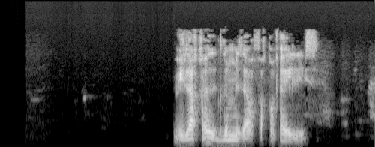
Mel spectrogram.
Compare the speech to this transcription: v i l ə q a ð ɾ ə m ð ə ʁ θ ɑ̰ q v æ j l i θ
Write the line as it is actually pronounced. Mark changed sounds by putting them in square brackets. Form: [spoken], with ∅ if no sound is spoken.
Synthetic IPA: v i l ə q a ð [l] ə m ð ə ʁ θ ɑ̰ q v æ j l i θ

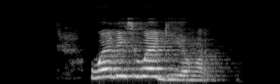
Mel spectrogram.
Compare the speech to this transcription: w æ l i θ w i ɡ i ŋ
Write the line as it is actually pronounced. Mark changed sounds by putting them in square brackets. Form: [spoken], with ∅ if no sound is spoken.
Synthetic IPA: w æ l i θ w [æ] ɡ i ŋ

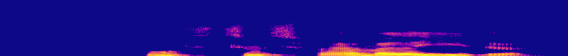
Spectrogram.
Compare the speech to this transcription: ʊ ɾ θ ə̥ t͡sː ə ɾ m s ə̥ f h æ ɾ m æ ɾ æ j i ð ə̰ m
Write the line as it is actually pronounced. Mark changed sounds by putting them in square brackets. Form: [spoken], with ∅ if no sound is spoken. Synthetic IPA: ʊ ɾ θ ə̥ t͡sː ə [∅] m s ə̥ f h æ [∅] m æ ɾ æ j i ð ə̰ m

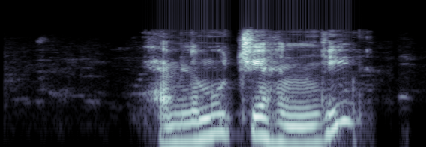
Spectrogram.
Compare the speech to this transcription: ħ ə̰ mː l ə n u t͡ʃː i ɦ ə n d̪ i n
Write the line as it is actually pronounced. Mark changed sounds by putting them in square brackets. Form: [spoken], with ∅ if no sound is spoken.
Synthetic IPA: ħ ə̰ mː l ə [m] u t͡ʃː i ɦ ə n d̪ i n

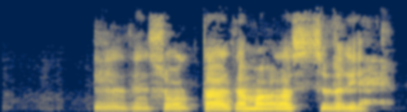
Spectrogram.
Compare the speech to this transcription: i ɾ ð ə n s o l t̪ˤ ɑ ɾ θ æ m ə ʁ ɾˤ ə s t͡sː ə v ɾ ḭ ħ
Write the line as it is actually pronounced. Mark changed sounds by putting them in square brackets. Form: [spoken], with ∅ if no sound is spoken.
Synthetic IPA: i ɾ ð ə n s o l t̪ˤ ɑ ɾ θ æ m ə ʁ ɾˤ [ɑ] s t͡sː ə v ɾ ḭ ħ

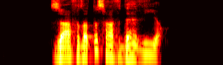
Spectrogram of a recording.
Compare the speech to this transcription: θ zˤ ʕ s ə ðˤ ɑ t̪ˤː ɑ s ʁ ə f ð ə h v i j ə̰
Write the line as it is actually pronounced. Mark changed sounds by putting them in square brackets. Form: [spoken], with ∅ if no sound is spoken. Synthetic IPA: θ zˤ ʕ [f] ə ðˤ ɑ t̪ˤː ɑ s ʁ ə f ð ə h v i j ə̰

